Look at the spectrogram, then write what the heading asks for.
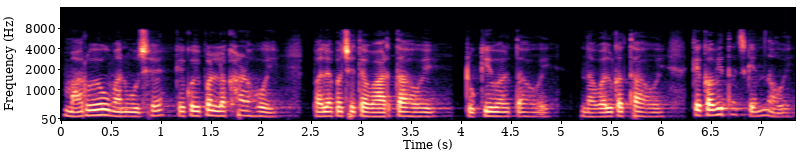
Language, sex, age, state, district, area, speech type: Gujarati, male, 18-30, Gujarat, Rajkot, rural, spontaneous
